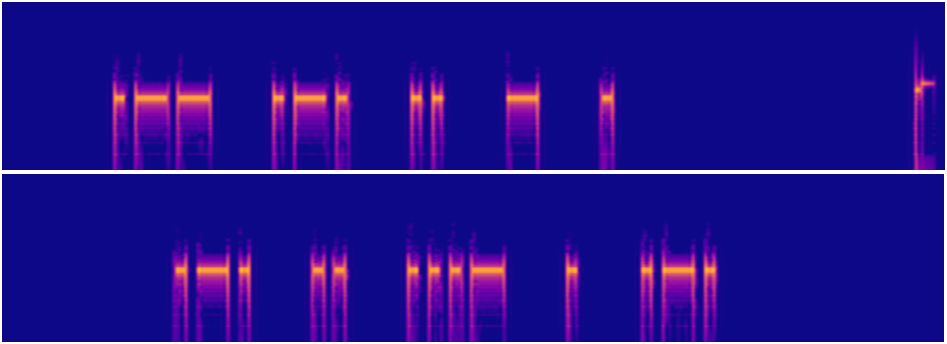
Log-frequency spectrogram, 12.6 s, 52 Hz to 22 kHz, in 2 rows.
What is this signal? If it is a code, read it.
Morse code, heard as a keyed tone, about 17 wpm, spaced as for 12 wpm, 690 Hz. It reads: WRITE RIVER
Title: 2x Character Spacing - Top 300 Words - 17wpm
